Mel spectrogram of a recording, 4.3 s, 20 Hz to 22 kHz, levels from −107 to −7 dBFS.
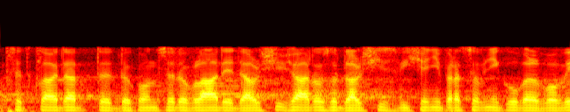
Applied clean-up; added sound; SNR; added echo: none; none; none; none.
